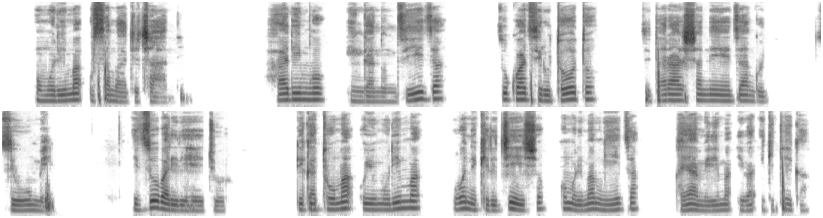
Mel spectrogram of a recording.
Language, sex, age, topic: Rundi, male, 18-24, agriculture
